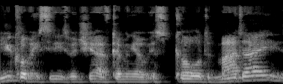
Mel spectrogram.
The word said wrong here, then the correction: Madi: Is that how you say it? Madi. Madi, Madi sorry.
